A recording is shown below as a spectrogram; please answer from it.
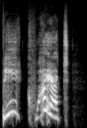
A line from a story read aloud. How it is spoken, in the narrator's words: shouted Hermione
